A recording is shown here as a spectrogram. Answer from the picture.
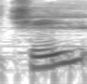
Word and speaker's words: chi: organs or the um i think it's chi the greek letter chi um or key it's pronounced key because that was the thing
